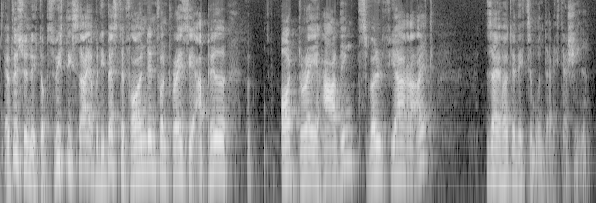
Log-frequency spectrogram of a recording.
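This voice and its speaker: An actor playing a wry, slightly scatterbrained police inspector in a radio crime drama, chatty and ironic. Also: male voice, fairly high pitch, animated, normal speed. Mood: businesslike. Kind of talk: 1970s German radio crime drama acting.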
